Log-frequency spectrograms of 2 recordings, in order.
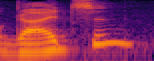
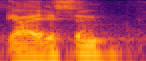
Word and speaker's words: Gydesen: want to welcome back uh Becky and will guidon thank you hello is is that the way you spell it guidon now we actually spell it differently that's just the way to pronounce it is gison oh G okay yeah everyone cannot pronounce our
